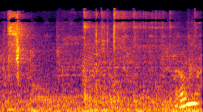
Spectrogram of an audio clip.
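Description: Faint clicks and light rustling as a boxed set of reusable chopsticks and a plastic-wrapped pack are handled.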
